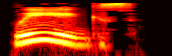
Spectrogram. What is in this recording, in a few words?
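"leagues", English, British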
